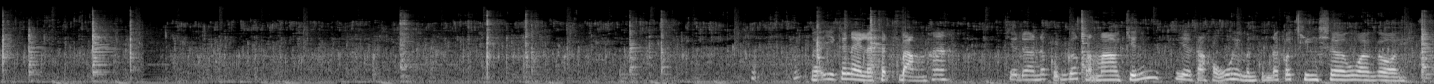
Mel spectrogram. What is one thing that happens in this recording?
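Sauce bubbles and simmers in a pan.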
